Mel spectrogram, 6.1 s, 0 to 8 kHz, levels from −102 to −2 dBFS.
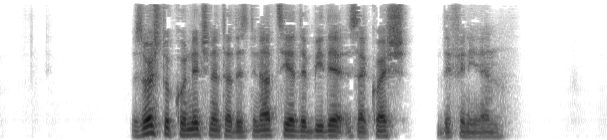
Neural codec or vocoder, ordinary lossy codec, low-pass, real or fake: codec, 16 kHz, 0.2 kbps, FocalCodec; MP3, 32 kbps; 7.2 kHz; fake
